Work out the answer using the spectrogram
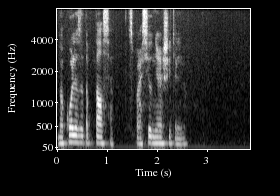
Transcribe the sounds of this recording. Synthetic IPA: nokolʲəzət̪ɐp̚t̪ɑlˠsʲə | spɾɐsʲilˠnʲɪɾʲɪʂɨtʲɪlʲnə

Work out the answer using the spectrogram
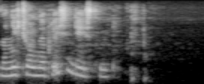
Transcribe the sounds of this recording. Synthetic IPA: nɐnʲixt͡ɕornəjəplʲesʲnʲɪdʲejst̪vʊjɪt̪

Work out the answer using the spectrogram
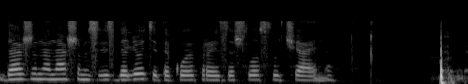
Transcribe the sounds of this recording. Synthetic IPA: d̪aʐɨnɐnaʂɨmzʲvʲɪzd̪ɐlʲotʲɪt̪ɐko̞jəpɾəɪzɐʂlˠoslˠʊt͡ɕajnə

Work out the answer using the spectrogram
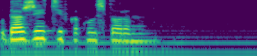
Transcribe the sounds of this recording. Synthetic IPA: ʊd̪aʐɨɪtʲːifkɐkujʊst̪o̞ɾənʊ

